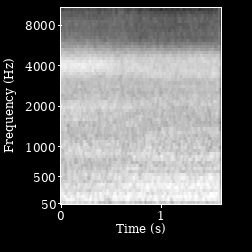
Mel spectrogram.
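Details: Goodman/Amana 96% efficiency furnace blower running after replacing the extra-large AC drain pan: smooth, steady rush of air with a faint high hum and no hissing or whistling spots; runs normally, no leaks.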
